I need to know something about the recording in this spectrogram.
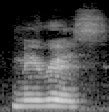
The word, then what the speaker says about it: Maryse: spelt maurice by the way it's but it's pronounced manros it's specifically mentioned in the book that it's pronounced this way maris is suspicious of jace and thinks that he's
